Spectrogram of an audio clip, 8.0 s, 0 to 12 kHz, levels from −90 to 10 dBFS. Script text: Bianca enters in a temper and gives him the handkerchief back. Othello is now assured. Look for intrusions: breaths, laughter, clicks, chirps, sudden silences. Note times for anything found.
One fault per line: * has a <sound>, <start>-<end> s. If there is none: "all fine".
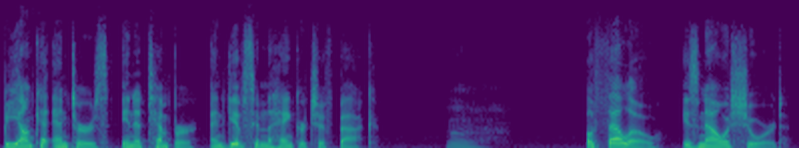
* has a sigh, 4.5-5.1 s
